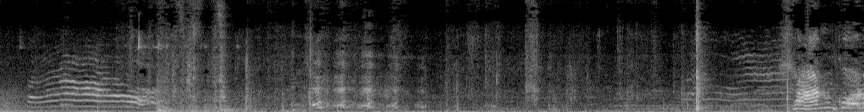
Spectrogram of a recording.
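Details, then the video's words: House cat being bathed gives a wavering, falling meow at the start and a short strained cry near the end, mixed with loud clattering, water and handling noises and people talking in Bengali. "Today our cat made mom very angry while taking a bath"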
